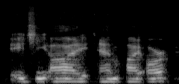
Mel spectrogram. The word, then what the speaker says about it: Heimir: I didn't want to mispronounce it. That's why I was asking. Heimir.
